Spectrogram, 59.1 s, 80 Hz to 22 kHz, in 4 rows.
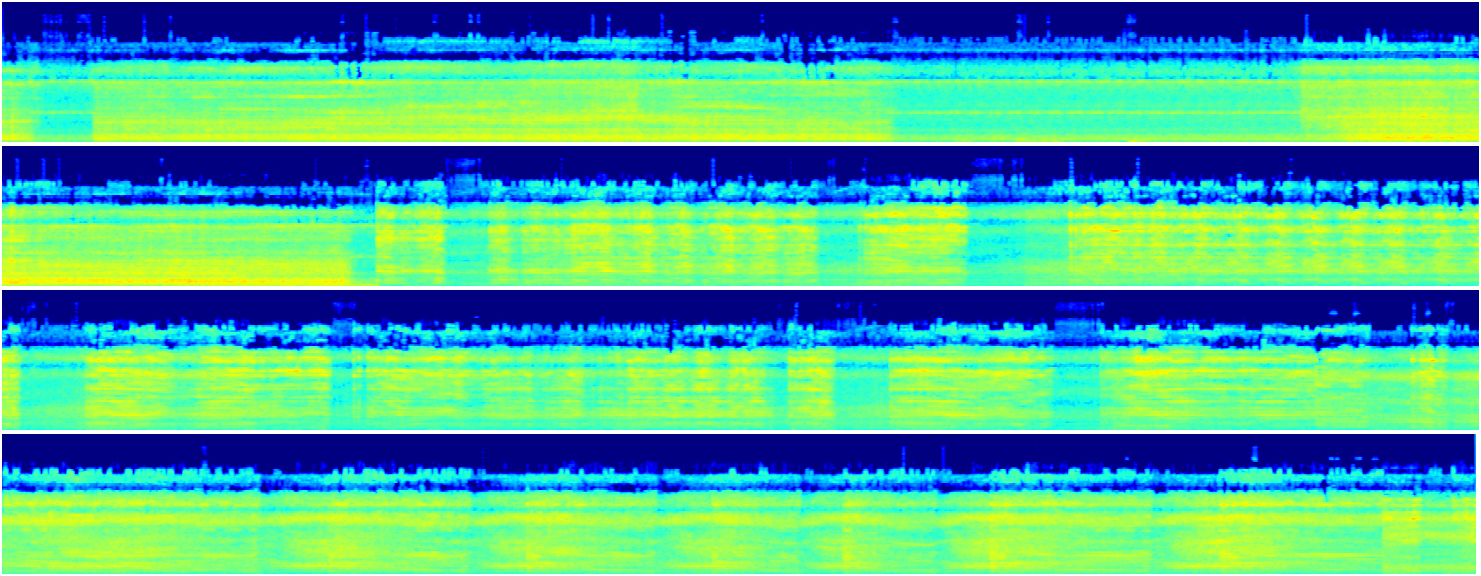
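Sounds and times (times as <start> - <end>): hand tool rasping: 57.8 - 59.0.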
